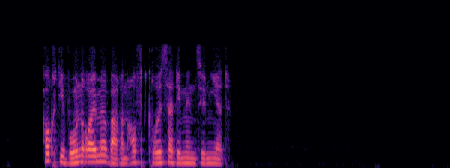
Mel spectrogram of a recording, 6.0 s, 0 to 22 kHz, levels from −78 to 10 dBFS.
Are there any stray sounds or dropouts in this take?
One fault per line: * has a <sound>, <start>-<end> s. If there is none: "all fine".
all fine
